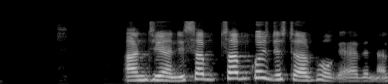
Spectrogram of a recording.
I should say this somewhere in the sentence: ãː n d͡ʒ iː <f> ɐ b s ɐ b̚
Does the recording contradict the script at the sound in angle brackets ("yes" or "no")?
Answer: yes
